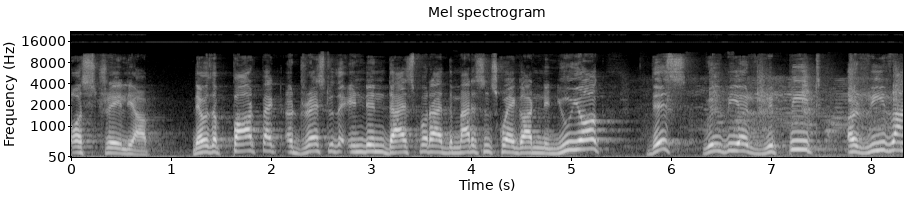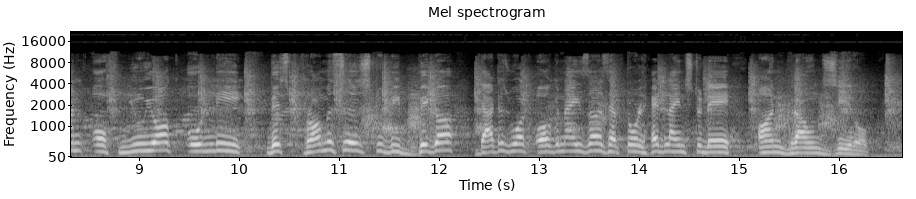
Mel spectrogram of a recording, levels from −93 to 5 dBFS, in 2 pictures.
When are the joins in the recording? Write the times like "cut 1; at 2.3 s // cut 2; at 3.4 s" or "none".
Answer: none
